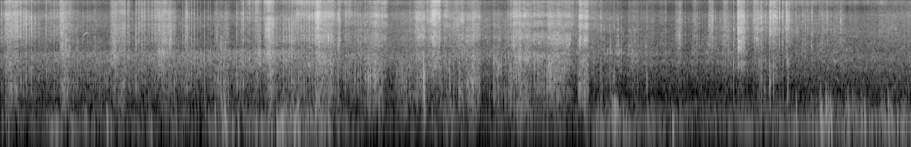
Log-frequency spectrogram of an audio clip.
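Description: Crunching footsteps on snow repeat at a steady walking pace over the constant rushing wash of a river flowing nearby; no one speaks.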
